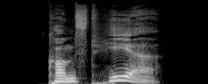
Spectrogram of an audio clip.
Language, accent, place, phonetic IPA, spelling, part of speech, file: German, Germany, Berlin, [ˌkɔmst ˈheːɐ̯], kommst her, verb, De-kommst her.ogg
- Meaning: second-person singular present of herkommen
